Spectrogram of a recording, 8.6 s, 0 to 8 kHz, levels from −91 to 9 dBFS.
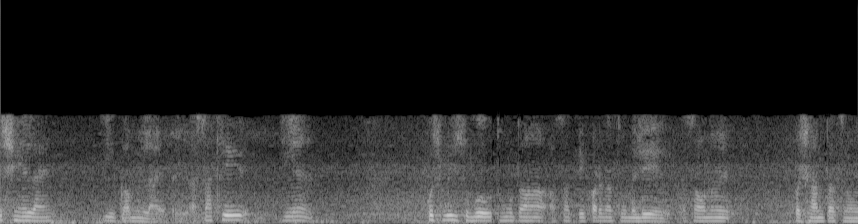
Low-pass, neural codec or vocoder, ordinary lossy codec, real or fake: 7.2 kHz; codec, 16 kHz in and 24 kHz out, 1 kbps, XY-Tokenizer; AAC, 16 kbps; fake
